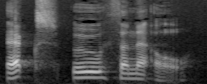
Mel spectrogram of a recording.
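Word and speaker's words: exoutheneō: This is E, X, O, U, T, H, E, N, E, O, long O on the end. The omega is always long. Exutheneo.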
